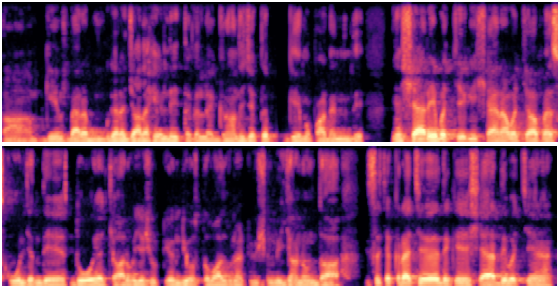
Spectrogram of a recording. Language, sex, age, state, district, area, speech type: Dogri, male, 18-30, Jammu and Kashmir, Udhampur, rural, spontaneous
